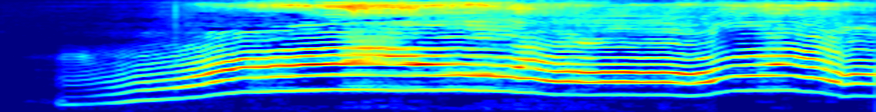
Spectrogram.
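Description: Two cats fighting at night: a loud cat yowl rises from a low moan into a long, wavering howl lasting several seconds, alone with no talking.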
